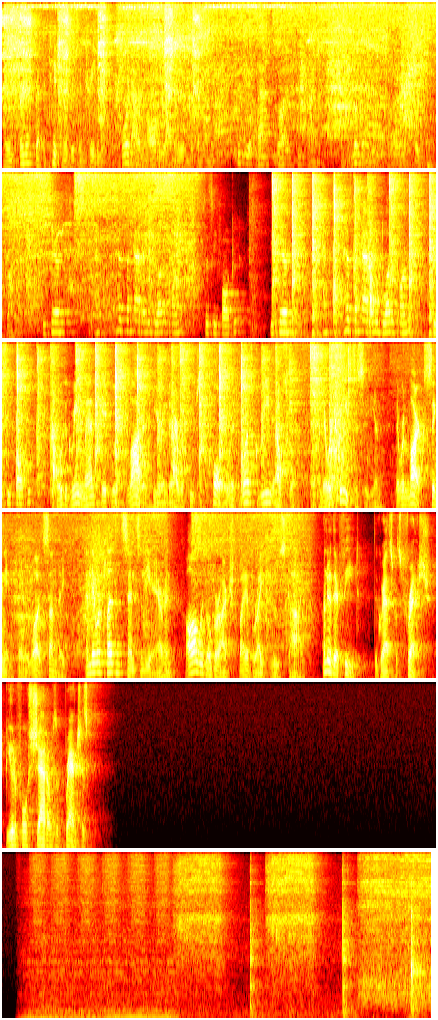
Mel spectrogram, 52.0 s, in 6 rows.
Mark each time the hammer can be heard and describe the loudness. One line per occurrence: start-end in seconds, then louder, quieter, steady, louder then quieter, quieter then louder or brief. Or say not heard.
13.6-24.4 steady.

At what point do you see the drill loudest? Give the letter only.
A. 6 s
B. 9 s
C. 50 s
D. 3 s
D.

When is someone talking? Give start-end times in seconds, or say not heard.
0.0-36.5.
